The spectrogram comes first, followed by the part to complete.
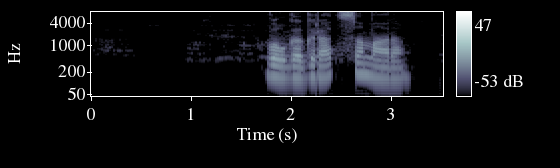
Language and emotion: Russian, neutral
